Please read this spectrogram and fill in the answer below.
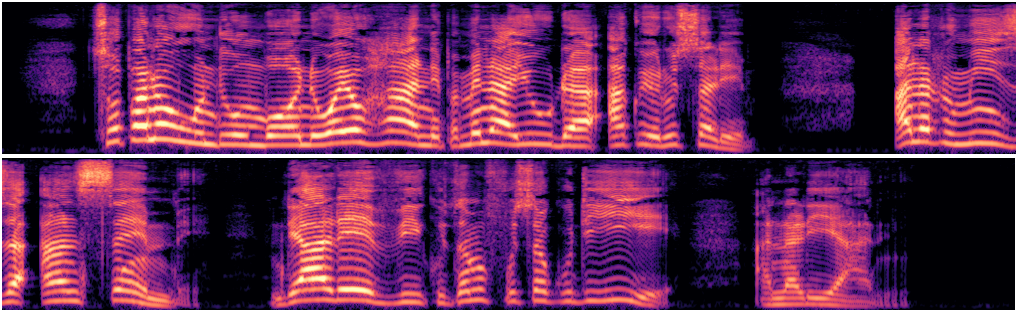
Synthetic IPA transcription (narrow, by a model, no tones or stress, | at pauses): t͡sɔpanɔundiumbɔniwajɔɦanɛpamɛnɛajuɗaʔakujɛɾusalɛ̰mu | anatumizaʔansɛmbɛ̰ | ndialɛvikud͡zamufusak̬ut̬iːjɛ̰ | a̰nalija̰ːni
